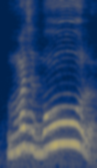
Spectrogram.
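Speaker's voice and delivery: slow मजबूर, बू held very long; drawn-out long ū. Shown as a demonstration. Teacher drilling children, मजबूर with drawn-out ū. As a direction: stretch the ū in मजबूर. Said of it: "इसका उच्चारण ना खींच के करते हैं".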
